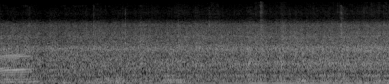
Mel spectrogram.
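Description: Heavy rain falls steadily in the tropical rainy season, a dense, loud, unbroken hiss of drops on surfaces lasting throughout with no speech.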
